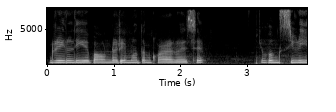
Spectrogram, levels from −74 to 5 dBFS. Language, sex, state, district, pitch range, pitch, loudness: Bengali, female, Jharkhand, Sahebganj, 230-255 Hz, 245 Hz, -14 LUFS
